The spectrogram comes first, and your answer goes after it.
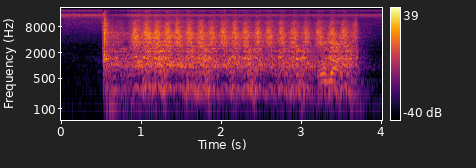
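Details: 1958 Ford F100 cranking after fuel line replacement to get fuel to the carb: steady rhythmic cranking at four to five pulses a second for three seconds without catching.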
